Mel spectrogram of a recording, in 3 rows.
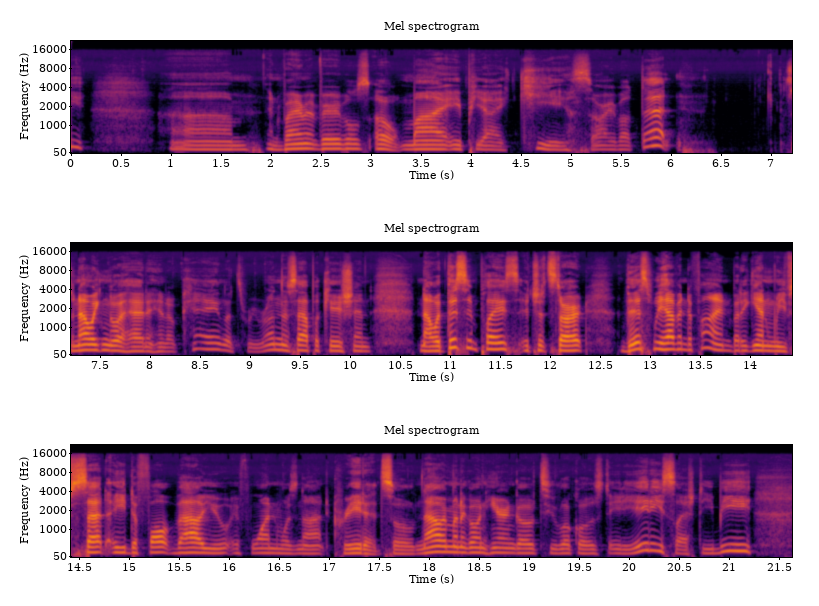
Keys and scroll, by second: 9.1 ctrl+r.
